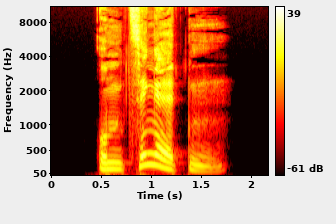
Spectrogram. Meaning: inflection of umzingeln: 1. first/third-person plural preterite 2. first/third-person plural subjunctive II
- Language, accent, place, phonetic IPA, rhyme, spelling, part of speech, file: German, Germany, Berlin, [ʊmˈt͡sɪŋl̩tn̩], -ɪŋl̩tn̩, umzingelten, adjective / verb, De-umzingelten.ogg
